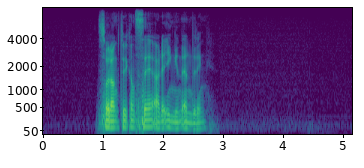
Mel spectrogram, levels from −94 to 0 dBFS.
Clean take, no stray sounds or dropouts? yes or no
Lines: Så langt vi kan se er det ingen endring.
yes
